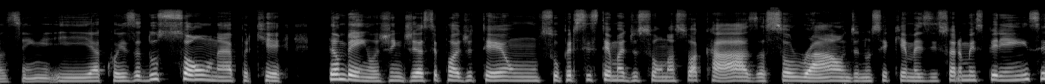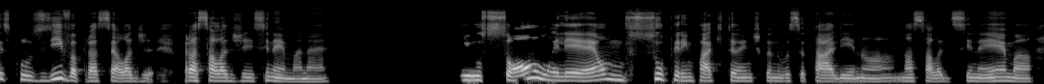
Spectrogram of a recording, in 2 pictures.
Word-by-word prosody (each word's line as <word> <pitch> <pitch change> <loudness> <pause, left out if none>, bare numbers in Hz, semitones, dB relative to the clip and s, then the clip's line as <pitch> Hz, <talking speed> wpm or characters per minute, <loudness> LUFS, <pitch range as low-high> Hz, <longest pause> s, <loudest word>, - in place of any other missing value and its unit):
assim. 140 +2 -7 0.5
E - - +1
a 165 - +1
coisa 170 +3 -2
do 230 +7 0
som, 230 -3 +4
né, 175 -2 -1
porque 180 -2 -3 0.4
também 225 -8 +5
hoje 160 +3 -4
em 180 - -4
dia 180 +2 +3
você 180 +5 -5
pode 190 -3 -1
ter 185 +1 +2
um 180 -1 -5
super 205 +3 -3
sistema 205 -2 -1
de 180 +2 -8
som 180 +1 -3
na 175 0 -3
sua 175 - -2
casa, 165 +1 +1
surround, 170 -1 +2
não 165 0 -5
sei 185 -3 -6
quê. 185 0 -3
Mas 165 -1 -3
isso 165 +4 -9
era 195 0 0
uma 200 - -2
experiência 205 +4 -1
exclusiva 220 - 0
pra 160 - -2
a - - -3
sala 150 -1 -1
de 145 0 -10 0.3
para 175 0 +4
a - - +1
sala 165 -1 +1
de 160 +1 -8
cinema, 150 -5 -3
né. 130 +2 -6 1.3
E 205 - +5
o - - +5
som, 305 - +6
ele 185 0 0
é 180 +1 +4
um 225 -2 +1
super 225 -1 -1
impactante 160 -1 -3
quando 160 -3 -6
você 155 +1 -6
está 145 -1 -1
ali 145 0 -2
na 145 +1 -5
na 155 0 -5
sala 150 -1 -3
de 140 -1 -14
cinema, 155 -1 -2
175 Hz, 170 wpm, -24 LUFS, 155-195 Hz, 1.3 s, som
